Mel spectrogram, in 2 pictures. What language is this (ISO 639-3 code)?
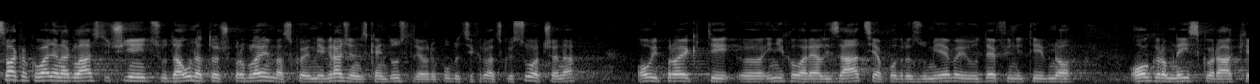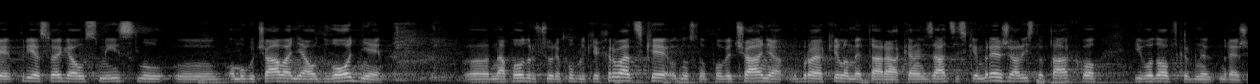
hrv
